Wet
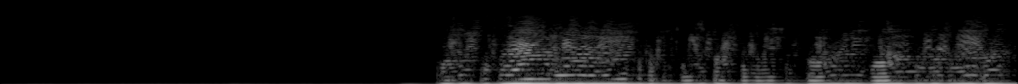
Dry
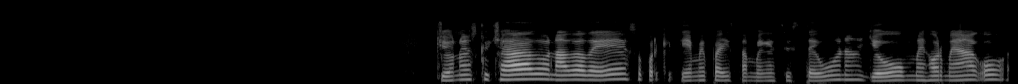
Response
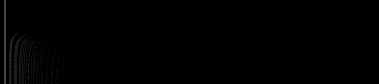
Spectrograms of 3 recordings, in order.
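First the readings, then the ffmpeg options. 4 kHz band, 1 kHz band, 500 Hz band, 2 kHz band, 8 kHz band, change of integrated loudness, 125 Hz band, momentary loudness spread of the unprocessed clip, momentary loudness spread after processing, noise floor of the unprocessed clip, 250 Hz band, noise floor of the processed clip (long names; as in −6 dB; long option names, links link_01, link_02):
−5.5 dB, −11.5 dB, −9.5 dB, −5.5 dB, can't be measured, −7.0 dB, +7.0 dB, 14 LU, 13 LU, −82 dBFS, −3.5 dB, −70 dBFS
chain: -filter_complex "[0:a]highshelf=frequency=4600:gain=12,acrossover=split=2600[link_01][link_02];[link_02]acompressor=threshold=-48dB:ratio=4:attack=1:release=60[link_03];[link_01][link_03]amix=inputs=2:normalize=0,aeval=exprs='abs(val(0))':channel_layout=same,acrossover=split=1300|4400[link_04][link_05][link_06];[link_05]adelay=70[link_07];[link_06]adelay=130[link_08];[link_04][link_07][link_08]amix=inputs=3:normalize=0,asplit=2[link_09][link_10];[1:a]atrim=start_sample=2205,adelay=28[link_11];[link_10][link_11]afir=irnorm=-1:irlink=0,volume=-12.5dB[link_12];[link_09][link_12]amix=inputs=2:normalize=0,aresample=22050,aresample=44100,afftfilt=real='re*2*eq(mod(b,4),0)':imag='im*2*eq(mod(b,4),0)':win_size=2048:overlap=0.75"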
